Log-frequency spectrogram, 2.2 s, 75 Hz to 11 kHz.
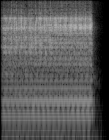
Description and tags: coffee maker noise
Buzzing sound emitted from a coffee maker. Recorded 02/17/2017.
